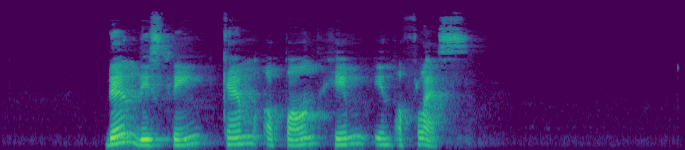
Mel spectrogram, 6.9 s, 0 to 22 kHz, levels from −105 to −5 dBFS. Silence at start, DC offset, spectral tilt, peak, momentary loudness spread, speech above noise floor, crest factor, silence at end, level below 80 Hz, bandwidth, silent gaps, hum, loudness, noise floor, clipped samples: 1.05 s; under 0.1%; -4 dB/octave; -12 dBFS; 12 LU; over 57 dB; 24 dB; 2.2 s; -78 dBFS; 14 kHz; none; none; -33 LUFS; under -90 dBFS; under 0.1%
